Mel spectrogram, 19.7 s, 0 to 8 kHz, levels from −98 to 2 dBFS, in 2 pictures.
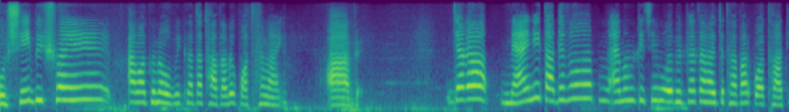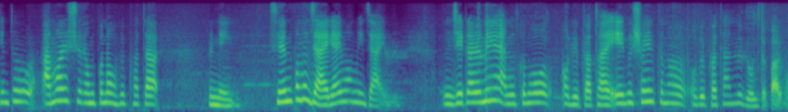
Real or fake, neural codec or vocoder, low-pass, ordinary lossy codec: fake; codec, 16 kHz, 0.5 kbps, X-Codec, HuBERT features, trained on general audio; 7.2 kHz; none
